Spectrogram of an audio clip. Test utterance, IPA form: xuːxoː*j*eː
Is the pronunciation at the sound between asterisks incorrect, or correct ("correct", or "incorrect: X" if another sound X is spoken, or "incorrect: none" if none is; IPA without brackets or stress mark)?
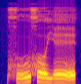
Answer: correct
